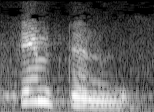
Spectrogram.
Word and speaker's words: symptoms: The word is symptoms, dearie, with the emphasis on the first syllable.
